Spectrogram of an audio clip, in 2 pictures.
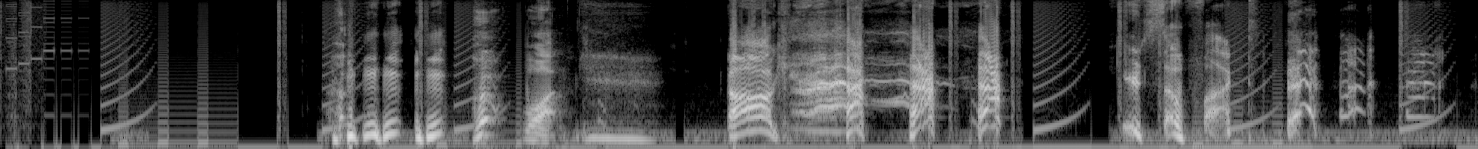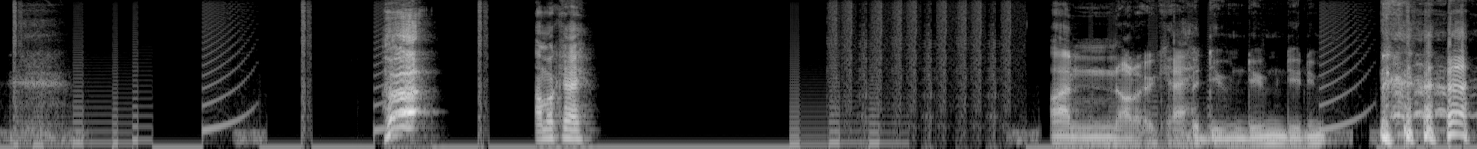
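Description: Short blips sound as a small game character jumps.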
